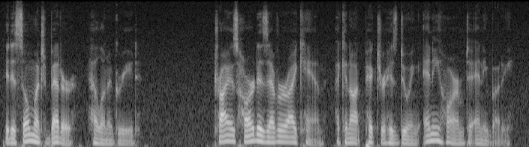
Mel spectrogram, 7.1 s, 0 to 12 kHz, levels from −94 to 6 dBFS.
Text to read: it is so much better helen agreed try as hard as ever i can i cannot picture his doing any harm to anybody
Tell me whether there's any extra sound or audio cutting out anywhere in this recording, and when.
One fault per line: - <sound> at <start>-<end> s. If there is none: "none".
none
